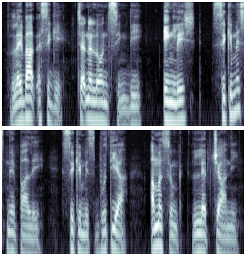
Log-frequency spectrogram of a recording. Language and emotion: Manipuri, neutral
